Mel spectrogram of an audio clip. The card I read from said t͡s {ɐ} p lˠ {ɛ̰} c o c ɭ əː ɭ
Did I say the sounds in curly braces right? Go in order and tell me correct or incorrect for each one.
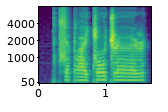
incorrect, incorrect

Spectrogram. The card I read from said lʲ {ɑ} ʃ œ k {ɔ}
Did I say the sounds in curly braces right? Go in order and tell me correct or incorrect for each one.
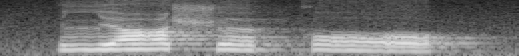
correct, correct

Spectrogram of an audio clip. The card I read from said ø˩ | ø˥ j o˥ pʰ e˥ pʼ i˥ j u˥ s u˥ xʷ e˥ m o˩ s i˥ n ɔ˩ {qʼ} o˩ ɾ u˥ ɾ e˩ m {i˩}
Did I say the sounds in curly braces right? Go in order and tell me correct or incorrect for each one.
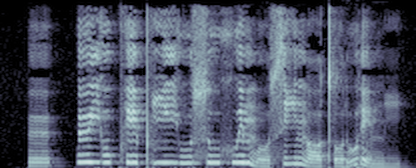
incorrect, correct

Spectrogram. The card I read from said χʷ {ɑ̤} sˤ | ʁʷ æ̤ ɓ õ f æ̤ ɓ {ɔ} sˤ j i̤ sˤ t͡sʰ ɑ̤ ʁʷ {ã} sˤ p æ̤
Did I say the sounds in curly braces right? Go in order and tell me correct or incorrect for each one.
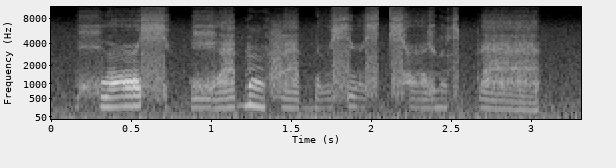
incorrect, incorrect, incorrect

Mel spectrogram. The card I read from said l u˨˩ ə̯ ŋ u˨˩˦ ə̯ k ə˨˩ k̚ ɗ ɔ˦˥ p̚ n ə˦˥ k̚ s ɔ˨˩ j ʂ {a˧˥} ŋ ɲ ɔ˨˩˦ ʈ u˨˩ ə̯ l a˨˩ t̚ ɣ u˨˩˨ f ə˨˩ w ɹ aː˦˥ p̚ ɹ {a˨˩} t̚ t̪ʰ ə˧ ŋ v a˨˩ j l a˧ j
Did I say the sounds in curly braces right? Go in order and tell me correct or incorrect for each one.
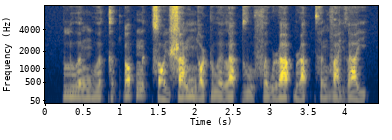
correct, correct

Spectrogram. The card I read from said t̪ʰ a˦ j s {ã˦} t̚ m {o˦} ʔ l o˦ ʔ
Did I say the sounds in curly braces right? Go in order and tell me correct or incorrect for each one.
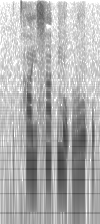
correct, incorrect

